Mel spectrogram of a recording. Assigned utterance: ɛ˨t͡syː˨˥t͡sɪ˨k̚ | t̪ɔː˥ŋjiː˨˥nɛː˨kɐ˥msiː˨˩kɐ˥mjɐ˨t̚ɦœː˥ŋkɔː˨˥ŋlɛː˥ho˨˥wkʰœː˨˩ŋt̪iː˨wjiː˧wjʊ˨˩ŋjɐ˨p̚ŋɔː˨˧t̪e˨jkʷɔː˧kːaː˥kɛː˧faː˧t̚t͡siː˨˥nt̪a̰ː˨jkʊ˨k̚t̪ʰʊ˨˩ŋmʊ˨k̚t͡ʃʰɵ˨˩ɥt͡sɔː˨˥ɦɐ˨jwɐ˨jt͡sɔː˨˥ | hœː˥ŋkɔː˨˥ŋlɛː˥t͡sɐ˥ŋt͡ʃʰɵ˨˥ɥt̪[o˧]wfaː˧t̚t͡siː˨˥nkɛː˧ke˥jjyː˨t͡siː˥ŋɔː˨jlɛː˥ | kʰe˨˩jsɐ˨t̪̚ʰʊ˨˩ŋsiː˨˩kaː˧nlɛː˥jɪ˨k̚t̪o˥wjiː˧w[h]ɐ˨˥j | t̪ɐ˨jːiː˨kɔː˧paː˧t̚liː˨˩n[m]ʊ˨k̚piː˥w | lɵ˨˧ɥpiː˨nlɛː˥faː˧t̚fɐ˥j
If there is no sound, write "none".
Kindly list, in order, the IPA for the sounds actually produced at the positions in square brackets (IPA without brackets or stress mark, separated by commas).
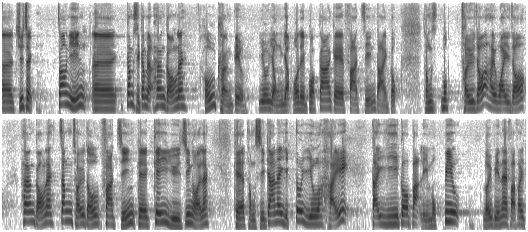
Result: o˨˥, h, m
